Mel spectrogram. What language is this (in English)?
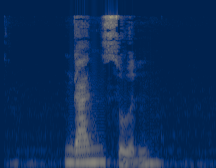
Min Nan Chinese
